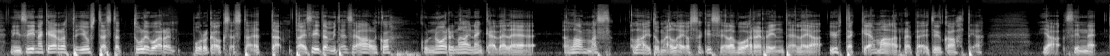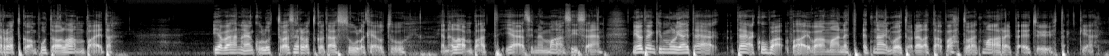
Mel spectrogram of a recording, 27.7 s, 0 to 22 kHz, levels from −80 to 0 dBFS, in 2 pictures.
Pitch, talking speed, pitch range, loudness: 195 Hz, 140 wpm, 180-210 Hz, -19 LUFS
